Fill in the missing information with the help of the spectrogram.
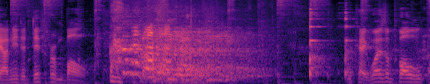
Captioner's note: laughter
